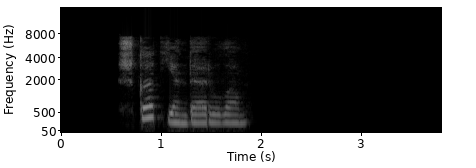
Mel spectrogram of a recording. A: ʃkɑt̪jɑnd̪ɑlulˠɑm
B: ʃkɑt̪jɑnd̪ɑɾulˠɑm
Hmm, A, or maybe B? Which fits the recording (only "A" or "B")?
B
